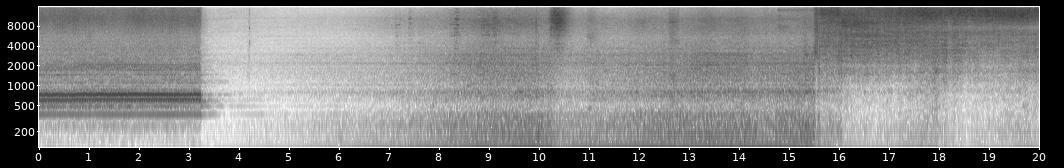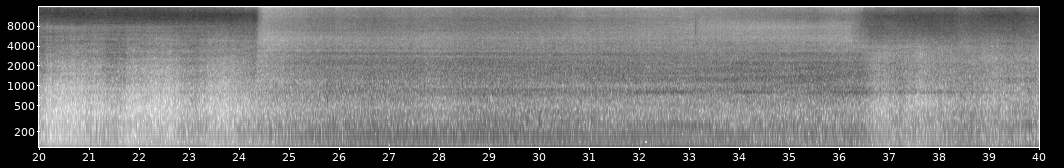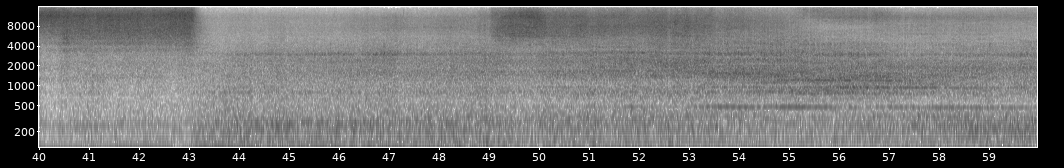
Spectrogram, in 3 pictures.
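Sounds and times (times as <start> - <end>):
loud steam blowing out: 0.0 - 3.6, 10.1 - 11.4, 14.7 - 44.1, 47.9 - 59.9
steam hissing: 10.2 - 11.2, 15.5 - 24.5, 33.5 - 43.6, 48.8 - 59.9.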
